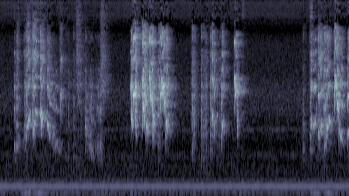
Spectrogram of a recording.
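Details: Pet budgerigar chatters in scratchy, buzzy bursts mixed with quick squawks and chirps, over a steady low hum.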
